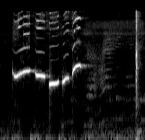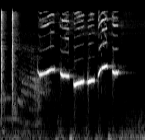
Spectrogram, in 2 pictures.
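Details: Female white-rumped shama voice used to stimulate males to sing: a clear five-note whistled phrase that falls and then climbs, a burst of three dry clicks, then the same whistled phrase again.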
